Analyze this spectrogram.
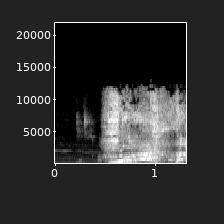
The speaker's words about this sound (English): I just cough up a bunch of blood.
